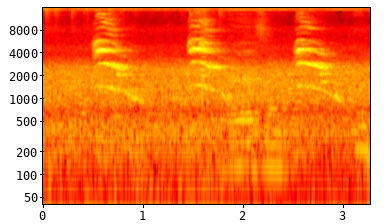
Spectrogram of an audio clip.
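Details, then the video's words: Kitten giving three short, high meows about once a second, each bright and slightly descending, with faint low sounds between calls. "hearing sound of baby cat"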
